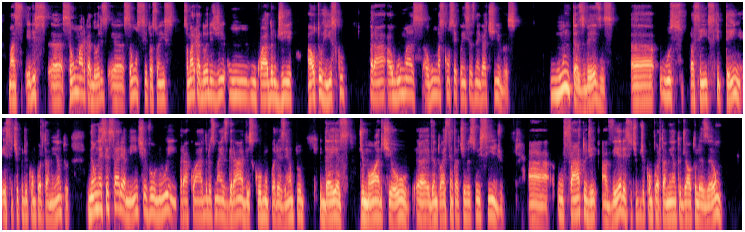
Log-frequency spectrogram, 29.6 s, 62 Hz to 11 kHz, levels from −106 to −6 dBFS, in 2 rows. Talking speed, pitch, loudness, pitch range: 130 wpm, 130 Hz, -25 LUFS, 115-145 Hz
